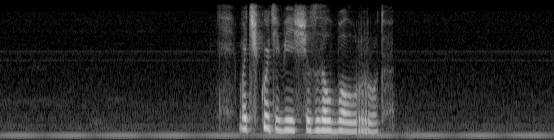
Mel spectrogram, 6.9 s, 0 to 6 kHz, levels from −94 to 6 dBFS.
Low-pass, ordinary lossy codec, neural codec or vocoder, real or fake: 5.4 kHz; none; none; real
